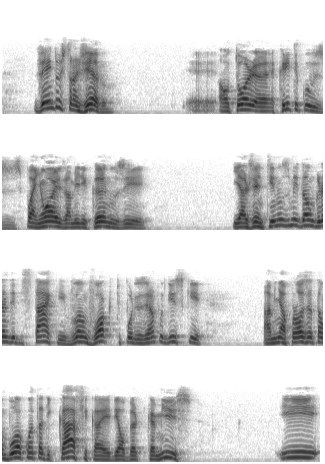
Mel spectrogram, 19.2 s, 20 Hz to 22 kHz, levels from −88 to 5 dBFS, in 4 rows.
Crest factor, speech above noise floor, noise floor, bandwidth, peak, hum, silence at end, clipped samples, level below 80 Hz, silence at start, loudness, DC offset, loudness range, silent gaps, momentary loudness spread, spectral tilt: 18 dB; 46 dB; -64 dBFS; 5.8 kHz; 0 dBFS; 60 Hz at -50 dBFS; 0 s; under 0.1%; -56 dBFS; 0.5 s; -18 LUFS; under 0.1%; 4 LU; none; 11 LU; -9.5 dB/octave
